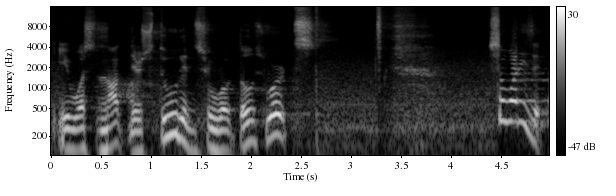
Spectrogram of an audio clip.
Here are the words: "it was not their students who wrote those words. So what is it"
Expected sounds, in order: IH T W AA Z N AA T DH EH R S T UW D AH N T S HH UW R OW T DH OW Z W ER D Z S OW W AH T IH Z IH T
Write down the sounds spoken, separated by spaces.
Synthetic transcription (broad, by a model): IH T W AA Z N AA T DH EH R S T UW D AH N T S HH UW W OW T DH OW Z W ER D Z S OW W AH T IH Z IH T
